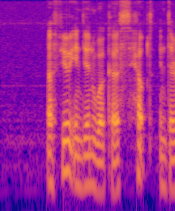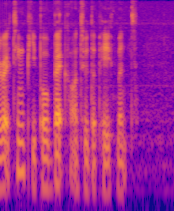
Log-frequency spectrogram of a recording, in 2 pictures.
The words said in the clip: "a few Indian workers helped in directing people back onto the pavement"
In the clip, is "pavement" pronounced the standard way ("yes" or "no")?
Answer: yes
